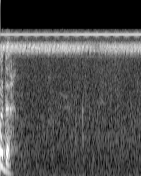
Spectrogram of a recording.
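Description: Steady high-pitched chirring of crickets in the background, unbroken through a pause in the talk.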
